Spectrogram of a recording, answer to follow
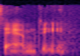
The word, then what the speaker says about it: SaMD: can evaluate just this product and this is pronounced samd and samd are pretty interesting and uh there's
